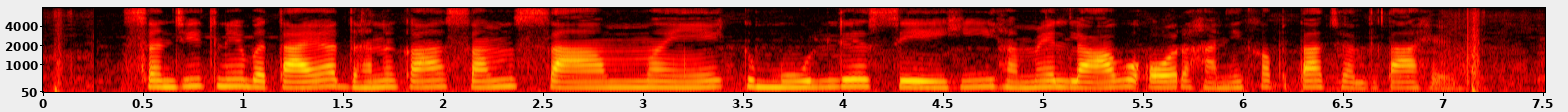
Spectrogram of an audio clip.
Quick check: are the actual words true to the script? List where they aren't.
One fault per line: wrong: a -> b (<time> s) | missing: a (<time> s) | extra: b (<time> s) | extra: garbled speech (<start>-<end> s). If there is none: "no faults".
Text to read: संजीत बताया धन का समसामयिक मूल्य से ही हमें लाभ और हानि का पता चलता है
extra: ने (0.9 s)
